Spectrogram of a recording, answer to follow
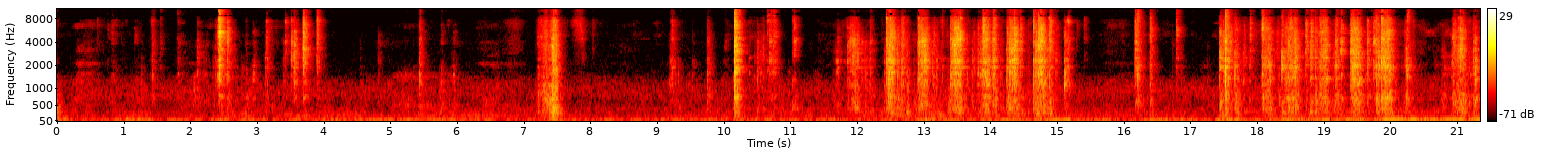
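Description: Hand tool working on the metal bolts of a moped frame: scattered sharp clicks and knocks, then two runs of rapid clicking in the second half.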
